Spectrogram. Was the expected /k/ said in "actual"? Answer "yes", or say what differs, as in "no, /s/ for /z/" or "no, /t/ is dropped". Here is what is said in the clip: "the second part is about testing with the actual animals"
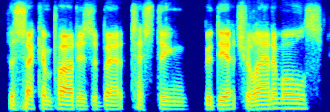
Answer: no, /k/ is dropped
